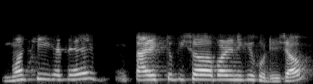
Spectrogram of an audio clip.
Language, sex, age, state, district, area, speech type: Assamese, male, 45-60, Assam, Morigaon, rural, conversation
